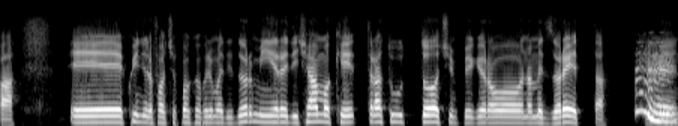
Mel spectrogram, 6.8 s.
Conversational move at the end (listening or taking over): taking over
